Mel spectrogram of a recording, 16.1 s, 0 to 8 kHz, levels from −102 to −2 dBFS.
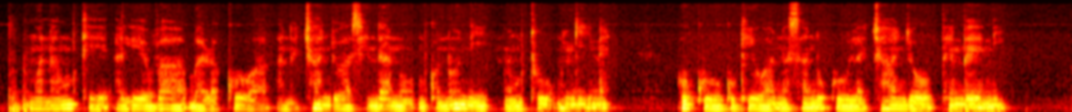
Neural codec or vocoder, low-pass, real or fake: none; 7.2 kHz; real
